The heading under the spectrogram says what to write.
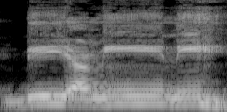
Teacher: تو یہاں پر ہم جب وقف کریں گے تو اس ہا کو ساکن کر دیں گے، بیمینہ، اور اگر ملا کر کے پڑھنے لگے تو اس والے ہا کو ہم کھینچ کر کے پڑھیں گے۔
